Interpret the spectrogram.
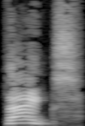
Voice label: alert, UK; dialogue; mohaa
